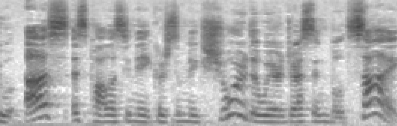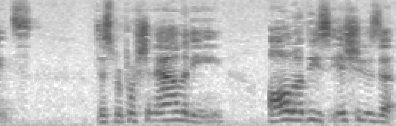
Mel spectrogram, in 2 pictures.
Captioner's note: spanish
